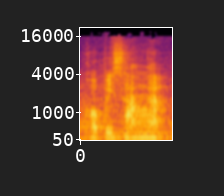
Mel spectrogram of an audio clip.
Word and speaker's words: Kopi Sanga: Nih, uh, Pospak mm, ngasih saran nih di kopi San 9A santai bukan gitu bacanya maksud gua kopi sanga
